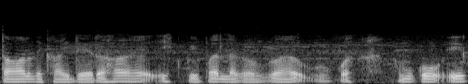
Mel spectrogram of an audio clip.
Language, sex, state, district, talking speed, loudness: Hindi, male, Chhattisgarh, Bilaspur, 180 wpm, -18 LUFS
